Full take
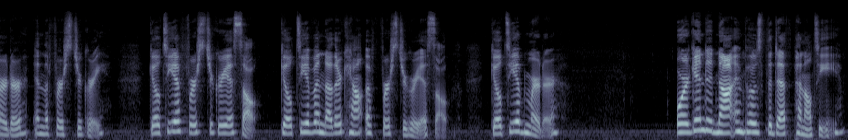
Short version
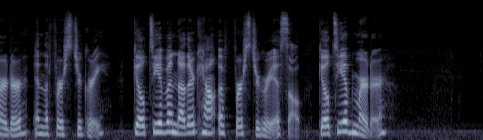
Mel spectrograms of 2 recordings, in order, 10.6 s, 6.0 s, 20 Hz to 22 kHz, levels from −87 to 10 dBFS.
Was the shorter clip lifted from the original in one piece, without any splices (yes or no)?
no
